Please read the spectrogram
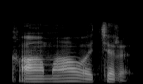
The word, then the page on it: kamavacara: Pali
